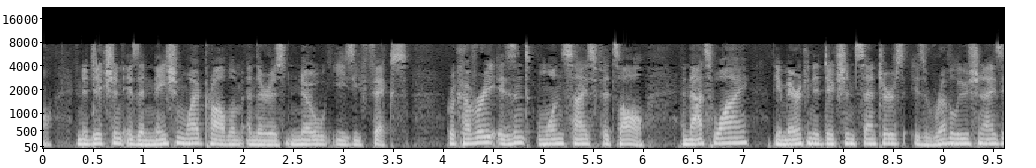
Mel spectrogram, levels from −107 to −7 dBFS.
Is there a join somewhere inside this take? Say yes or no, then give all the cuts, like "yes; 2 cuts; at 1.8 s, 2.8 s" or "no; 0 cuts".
no; 0 cuts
